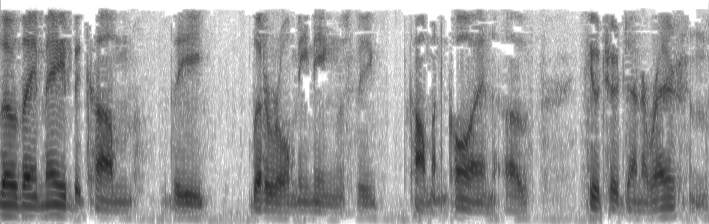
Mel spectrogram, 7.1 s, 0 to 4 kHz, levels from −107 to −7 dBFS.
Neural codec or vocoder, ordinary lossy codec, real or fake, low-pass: codec, 16 kHz, 4 kbps, X-Codec, WavLM features, trained on Multilingual LibriSpeech; MP3, 16 kbps; fake; 3.6 kHz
